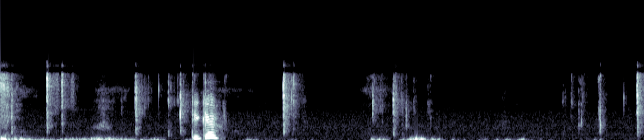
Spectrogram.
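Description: Computer keyboard being typed on, a command entered key by key: separate, irregularly spaced key clicks with short pauses between them.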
